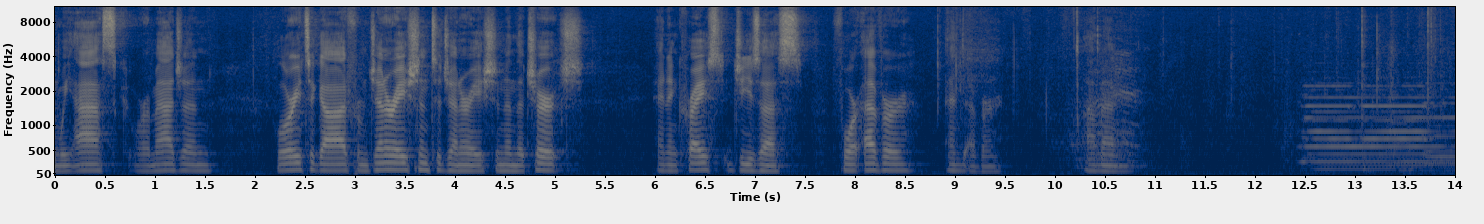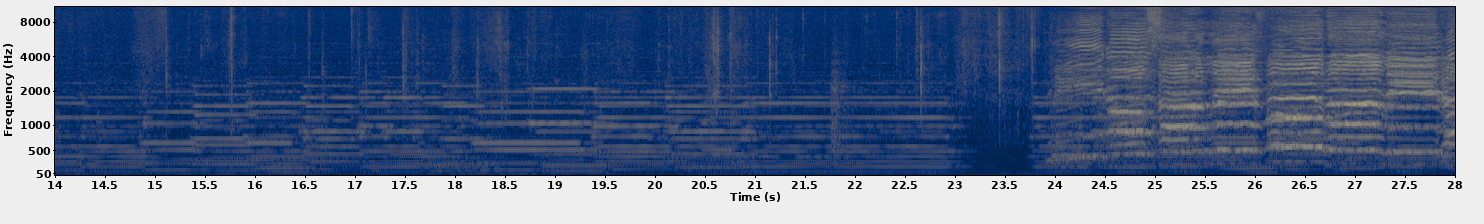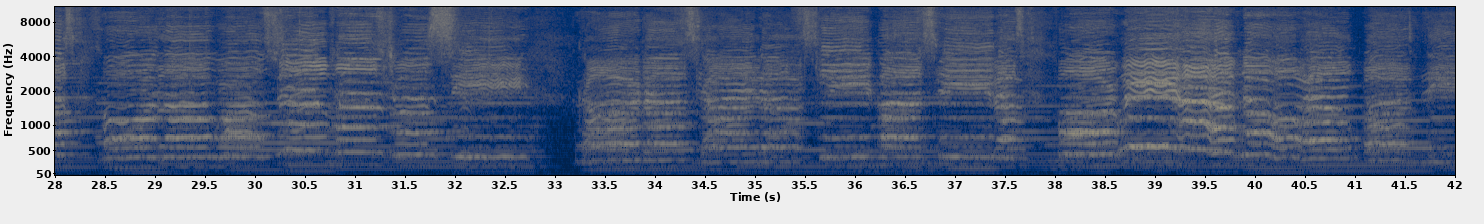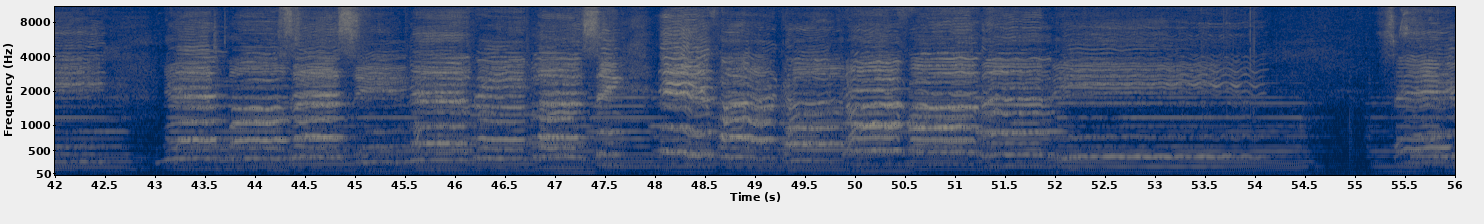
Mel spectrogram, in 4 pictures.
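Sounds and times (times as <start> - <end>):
group singing a hymn: 23.7 - 56.0.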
